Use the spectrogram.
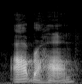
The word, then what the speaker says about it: Abraham: For instance, we say Abraham, and it's probably more correctly pronounced in Hebrew, Abraham.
